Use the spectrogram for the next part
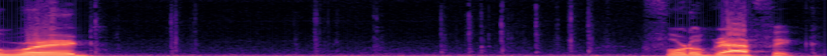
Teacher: since this ending with IC I will stress on gra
